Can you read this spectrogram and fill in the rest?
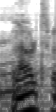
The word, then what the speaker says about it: Lorde: Lord, Lordy, pisze się Lorde. Taka to artystka.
